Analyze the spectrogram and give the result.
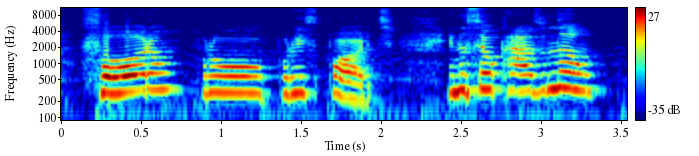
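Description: The speech moves at a fairly slow pace. Noticeable background noise sits behind it. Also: woman. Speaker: co-host, communications team member.

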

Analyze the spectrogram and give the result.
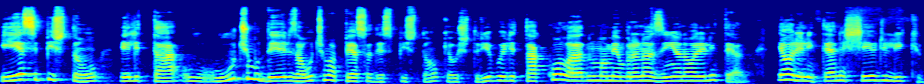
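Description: This man has a high pitch and a dark, mellow tone, speaking at a moderate pace with ordinary pitch variation. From Rio de Janeiro city, Brazil. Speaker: ENT doctor and medical professor. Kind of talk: interview, medical explanation.

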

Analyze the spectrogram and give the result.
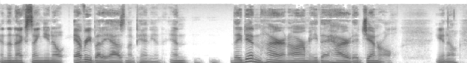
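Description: Fairly low male voice at a very fast pace with ordinary pitch variation, on a very clean recording with a silent background. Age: 70s. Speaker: photographer and podcast co-host. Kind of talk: casual chat. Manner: halting, repeats words.

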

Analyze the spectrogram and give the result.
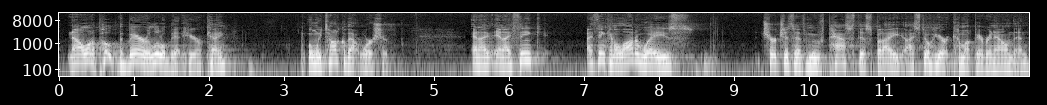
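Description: With a Southern US accent, a man speaks at a fairly high pitch and a moderate pace, using lively intonation and long, frequent pauses. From US South. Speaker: pastor. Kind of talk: bible study. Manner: halting; animated.

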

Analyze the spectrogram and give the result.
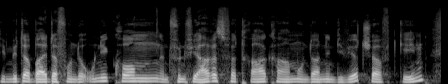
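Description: Against a quiet background, a man talks at a moderate pace with a medium pitch, a dark, mellow tone and fairly even intonation, the sound dry and close with no echo. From Germany, Lower Franconia (Schweinfurt). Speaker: founder of a knowledge management academy. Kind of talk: interview.

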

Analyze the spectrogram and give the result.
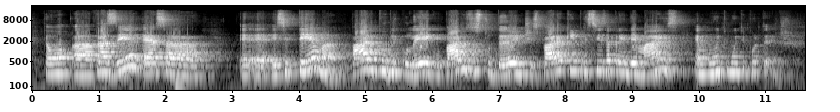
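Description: A woman's fairly high voice at a very slow pace with ordinary pitch variation, amid audible room echo and noticeable background noise. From Brusque, Santa Catarina, southern Brazil. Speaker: cardiologist and medical professor. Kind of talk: podcast interview.

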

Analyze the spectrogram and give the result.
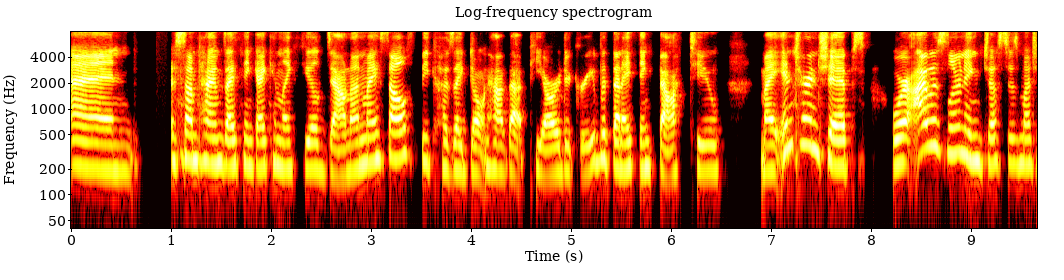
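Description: A plain, everyday voice from a woman, fairly high in pitch, at a fairly quick pace. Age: 20s. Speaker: podcast host. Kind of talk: interview; casual chat.

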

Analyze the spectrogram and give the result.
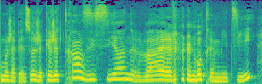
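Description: A woman with a Quebec accent, medium pitch and lively intonation, at a very slow pace in a very clean recording with a silent background. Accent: Québécois French. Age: 40s. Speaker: podcast host and creativity coach. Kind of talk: solo podcast monologue. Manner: hesitant, many fillers and repetitions; laughs often.

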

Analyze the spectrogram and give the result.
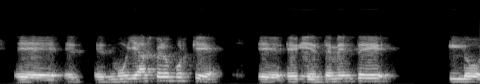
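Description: Speaking with a Cali accent, a man uses a fairly high pitch. His pace is fairly slow. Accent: Colombian, Cali (caleño) Spanish. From Colombia, Cali. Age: 30s. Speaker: cyclist and ultra-endurance athlete. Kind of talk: interview. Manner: hesitant, many repetitions.

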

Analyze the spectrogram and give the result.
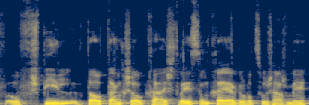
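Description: A man with a Swiss German accent speaks at a moderate pace and a fairly low pitch. His tone is dark and mellow, the intonation monotone and flat. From Switzerland, eastern (St. Gallen, Wil). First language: Swiss German (speaking German). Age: 30s. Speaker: politician. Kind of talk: casual conversation.

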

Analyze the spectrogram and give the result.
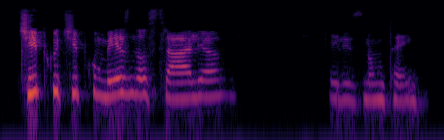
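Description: Intonation stays fairly even throughout. The woman talking takes a fairly slow pace. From Brazil. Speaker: nurse. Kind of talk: casual interview.

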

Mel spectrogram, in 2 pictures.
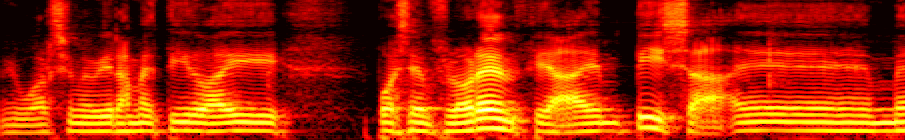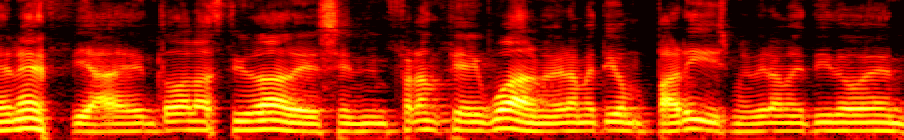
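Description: An unremarkable speaking voice goes at a fairly quick pace. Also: man. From Spain, L'Hospitalet (Barcelona). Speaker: podcast host and van-life traveller. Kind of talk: casual chat. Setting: live-streamed podcast.

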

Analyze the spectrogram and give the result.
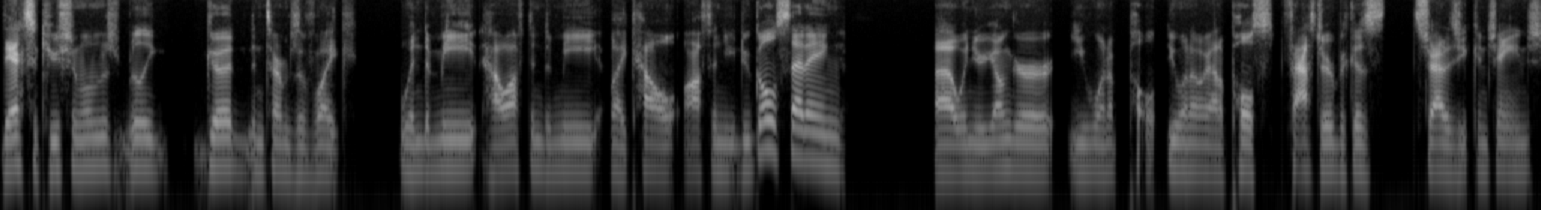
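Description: In a quiet background, a man with an American accent talks at a moderate pace, his medium pitch carrying fairly even intonation. It is an unremarkable speaking voice, heard as a dry, close sound with no echo. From Arkansas, US South. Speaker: coffee company founder. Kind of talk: casual interview. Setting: in-person studio.

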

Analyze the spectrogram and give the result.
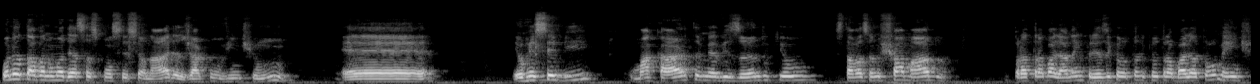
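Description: A man's voice is high in pitch and carries a dark, mellow tone. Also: ordinary pitch variation, moderate pace. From Rio Grande do Sul, Brazil (Alvorada, Porto Alegre area). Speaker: fleet manager. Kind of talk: interview. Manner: halting, with repeated fillers.

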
